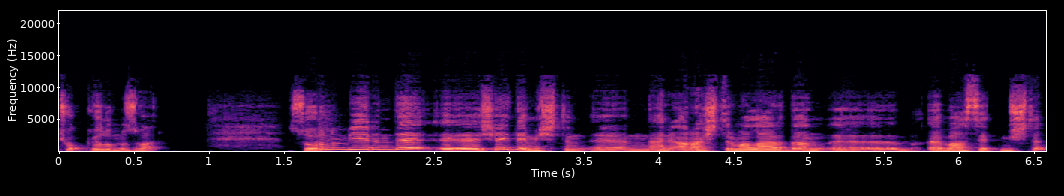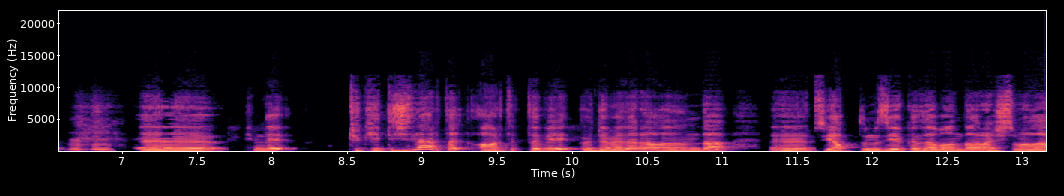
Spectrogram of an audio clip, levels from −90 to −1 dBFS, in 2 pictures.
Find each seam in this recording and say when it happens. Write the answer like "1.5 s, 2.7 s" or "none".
7.7 s, 11.6 s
